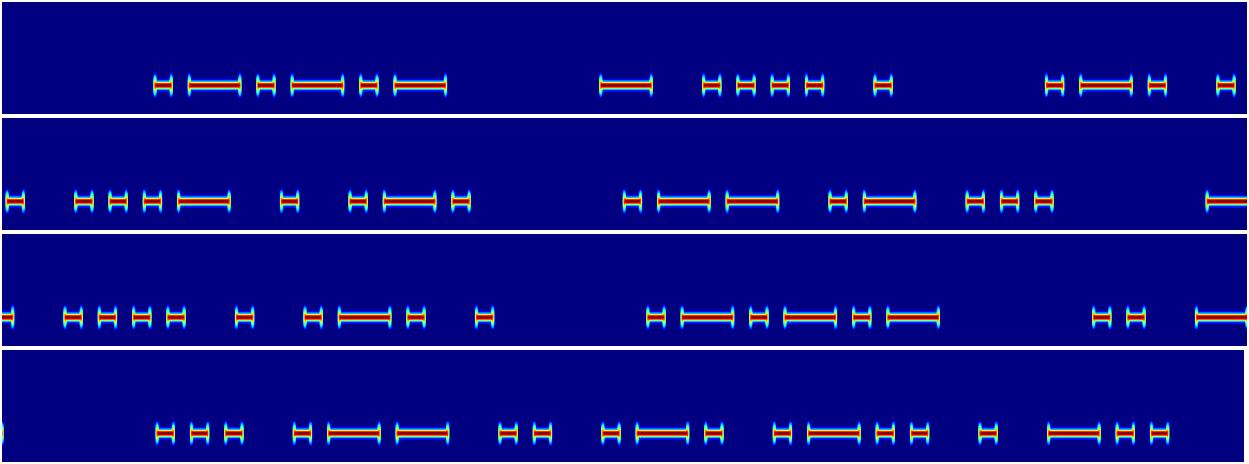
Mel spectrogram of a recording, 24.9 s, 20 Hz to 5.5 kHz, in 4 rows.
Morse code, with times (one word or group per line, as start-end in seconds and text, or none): 0.8-2.2 .
3.0-4.5 THE
5.2-8.6 RIVER
9.3-11.5 WAS
12.3-14.9 THERE
15.7-17.1 .
17.9-18.7 IT
19.5-24.5 SWIRLED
